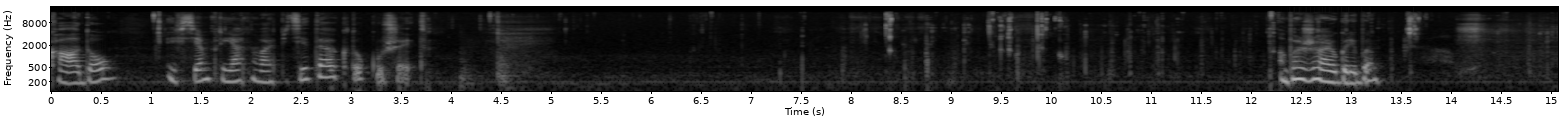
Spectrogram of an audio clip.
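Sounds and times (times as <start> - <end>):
wet chewing with mouth clicks: 6.4 - 12.4, 13.4 - 13.9.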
